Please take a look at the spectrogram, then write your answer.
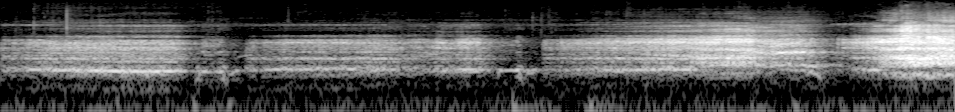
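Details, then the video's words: Central American rainforest howler monkeys giving long, grating, roaring howls that rise and fall, with brief lulls, building to a loud surge at the close; a constant humming drone sits beneath. "Rainforest Howler Monkeys Sounds"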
